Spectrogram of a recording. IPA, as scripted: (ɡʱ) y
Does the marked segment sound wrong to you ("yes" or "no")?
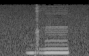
no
